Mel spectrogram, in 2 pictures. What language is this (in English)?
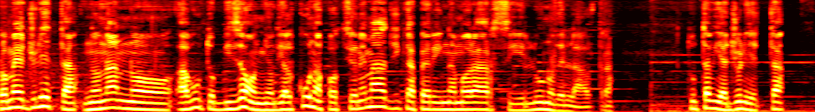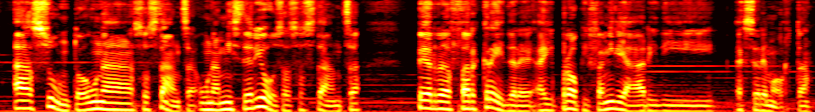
Italian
